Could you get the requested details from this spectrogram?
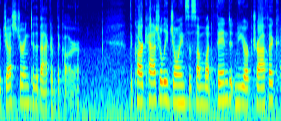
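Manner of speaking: ordinary talk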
